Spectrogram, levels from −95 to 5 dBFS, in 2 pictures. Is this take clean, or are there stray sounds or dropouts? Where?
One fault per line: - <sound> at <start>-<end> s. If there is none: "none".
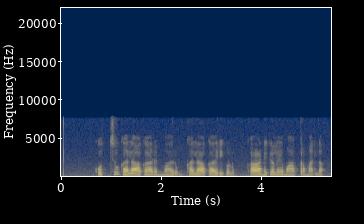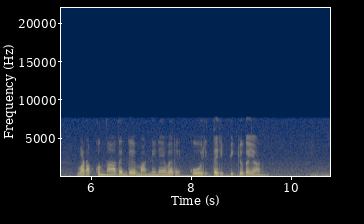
none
